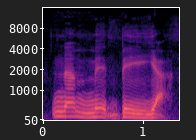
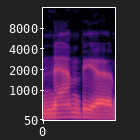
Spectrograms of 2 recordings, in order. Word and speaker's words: Namibia: So let's talk about your country, well, why don't you share with the world how exactly you pronounce Namibia? Namibia.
